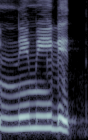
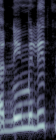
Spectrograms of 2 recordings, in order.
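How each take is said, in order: First: निमीलित with long middle ee, ni-mee-lit; correct form. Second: निमीलित with short middle vowel, ni-mi-lit; wrong form. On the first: Teacher modelling pure pronunciation for students, correct form. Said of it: "जब हम शुद्ध उच्चारण करेंगे". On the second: Teacher showing students the misspelling, wrong form. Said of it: "निमीलित नहीं". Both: Shown as a demonstration.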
